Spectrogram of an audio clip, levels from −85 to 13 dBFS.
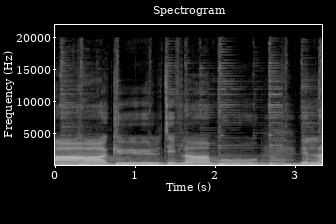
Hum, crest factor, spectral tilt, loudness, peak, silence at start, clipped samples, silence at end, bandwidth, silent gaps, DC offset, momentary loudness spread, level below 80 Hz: none; 14 dB; -6 dB/octave; -21 LUFS; -6 dBFS; 0 s; under 0.1%; 0 s; over 20 kHz; none; under 0.1%; 10 LU; -48 dBFS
